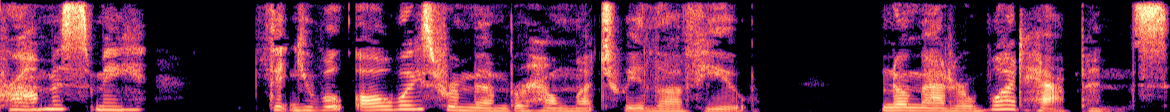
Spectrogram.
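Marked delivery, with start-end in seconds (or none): none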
